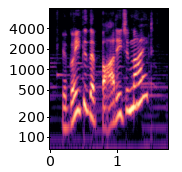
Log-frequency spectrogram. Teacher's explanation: So you'll see that if I am going up at the end of the sentence, it actually indicates that I'm asking a question. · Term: rising intonation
